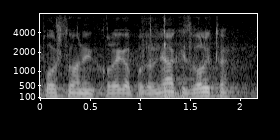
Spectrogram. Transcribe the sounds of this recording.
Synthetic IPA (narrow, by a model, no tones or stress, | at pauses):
po̞ʃt̪oʋanikʰo̞leːɡapod̪ɲaːkizʋo̞lit̪e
